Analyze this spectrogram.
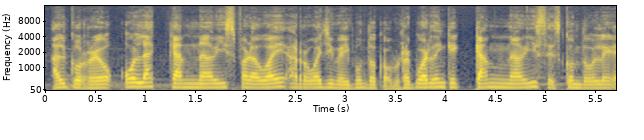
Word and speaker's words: cannabis: Sin embargo, durante las últimas décadas se ha introducido en nuestra lengua el término cannabis, con el acento en la primera A, tomado a través del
